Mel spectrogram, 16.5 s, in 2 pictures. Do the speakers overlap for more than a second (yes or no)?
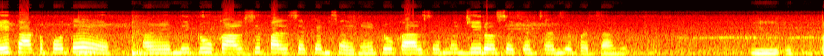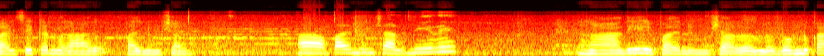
no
